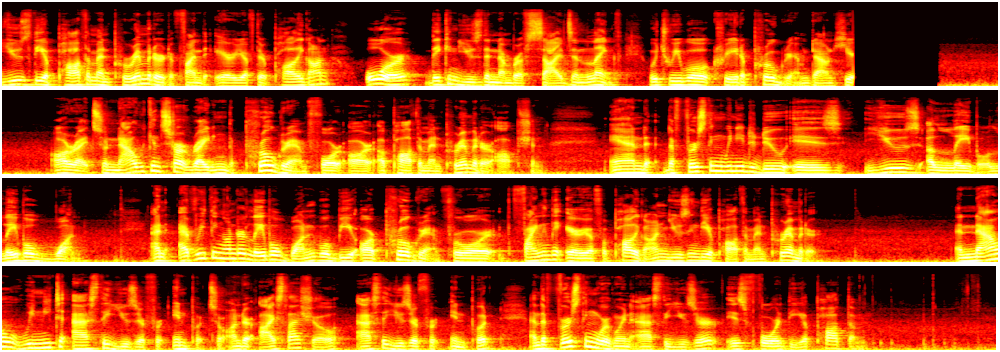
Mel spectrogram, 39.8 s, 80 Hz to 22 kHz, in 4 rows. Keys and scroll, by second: 18.9 9, 20.0 1, 21.1 Return, 31.3 Right, 33.0 Return, 37.5-39.4 typing.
